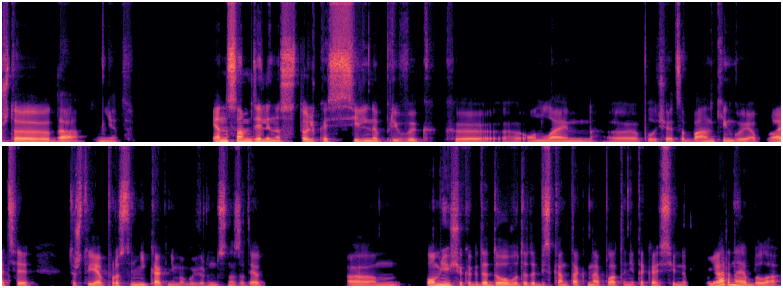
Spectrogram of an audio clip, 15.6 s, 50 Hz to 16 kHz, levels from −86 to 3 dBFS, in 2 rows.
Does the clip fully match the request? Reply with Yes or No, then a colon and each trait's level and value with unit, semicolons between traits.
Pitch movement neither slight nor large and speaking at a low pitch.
Yes: average, 4.0 semitones; low, 105 Hz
